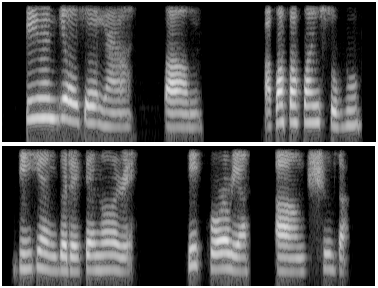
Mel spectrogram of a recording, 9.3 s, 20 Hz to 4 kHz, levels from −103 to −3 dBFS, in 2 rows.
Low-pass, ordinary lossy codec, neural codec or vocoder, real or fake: 3.6 kHz; none; codec, 16 kHz, 0.5 kbps, FunCodec, trained on Chinese and English, 25 frames a second; fake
